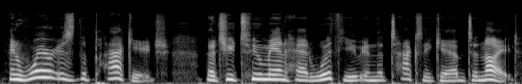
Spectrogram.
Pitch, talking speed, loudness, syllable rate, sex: 210 Hz, 195 wpm, -15 LUFS, 4.7 syllables/s, male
